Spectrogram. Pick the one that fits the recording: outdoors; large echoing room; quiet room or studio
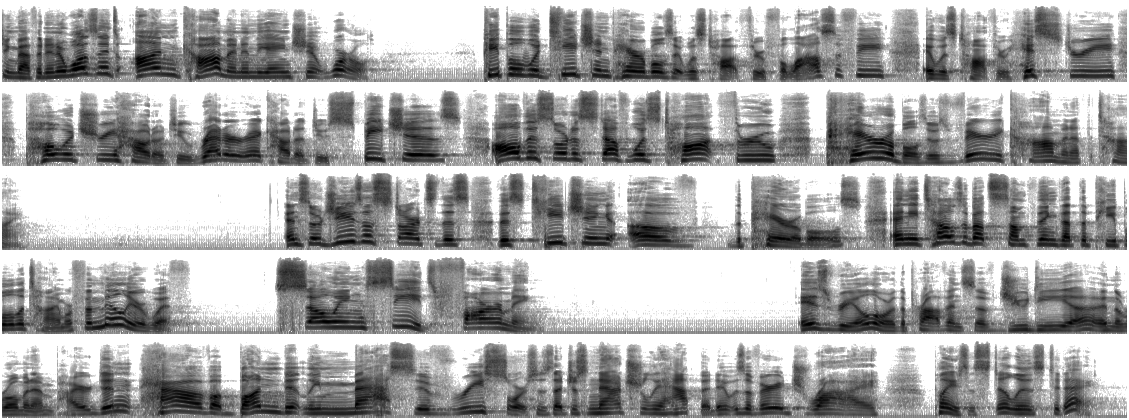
large echoing room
